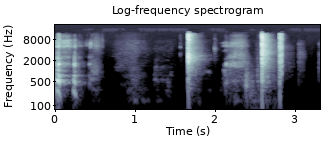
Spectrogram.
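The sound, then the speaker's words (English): A few sharp hand claps at irregular intervals, loud and snappy with brief pauses of quiet between them, and no voices. “Why do they keep clapping, the dickheads?”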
